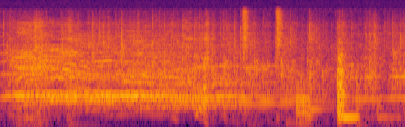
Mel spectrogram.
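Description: An audience applauds in a steady, dense wash of clapping mixed with cheers and scattered high whoops, swelling into a louder burst of shouting just before it ends.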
